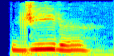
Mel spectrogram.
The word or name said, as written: jeeter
